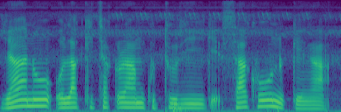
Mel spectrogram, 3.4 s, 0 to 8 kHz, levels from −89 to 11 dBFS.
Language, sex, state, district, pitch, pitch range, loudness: Garo, male, Meghalaya, West Garo Hills, 130 Hz, 115-135 Hz, -18 LUFS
